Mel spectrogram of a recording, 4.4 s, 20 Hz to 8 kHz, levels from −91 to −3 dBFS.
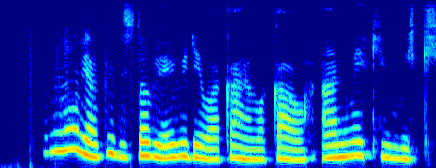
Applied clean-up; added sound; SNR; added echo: neural mask model DeepFilterNet 3.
